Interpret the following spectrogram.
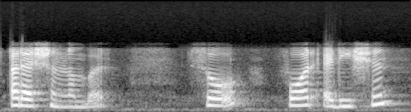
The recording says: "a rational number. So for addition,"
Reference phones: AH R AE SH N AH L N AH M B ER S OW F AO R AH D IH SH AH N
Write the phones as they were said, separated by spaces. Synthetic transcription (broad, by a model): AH R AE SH AH N AH M B ER S OW F AO R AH D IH SH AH N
